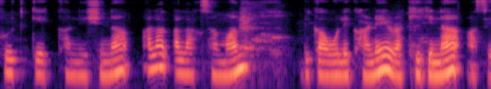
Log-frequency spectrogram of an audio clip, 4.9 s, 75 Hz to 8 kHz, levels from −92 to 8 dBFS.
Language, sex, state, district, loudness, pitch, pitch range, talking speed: Nagamese, female, Nagaland, Dimapur, -20 LUFS, 170 Hz, 160-210 Hz, 160 wpm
